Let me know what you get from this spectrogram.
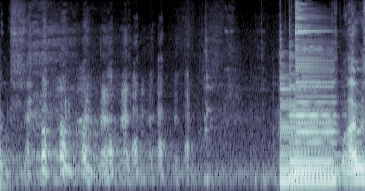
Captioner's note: band members laughing; guitar strumming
